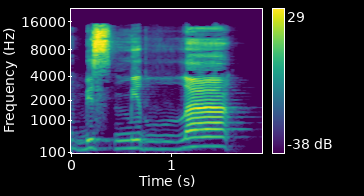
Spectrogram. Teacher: Nah, ketika kita mengucapkan millah, ini adalah lam jalalah. Lam jalalah yang sebelumnya mimnya kasroh, maka tarkik, yaitu tipis.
